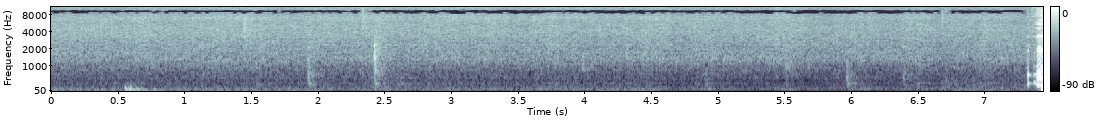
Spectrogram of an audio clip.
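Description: Faint sizzling of okra, prawns and grated coconut frying in a nonstick pan, with a few light taps and scrapes of a wooden spatula stirring.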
